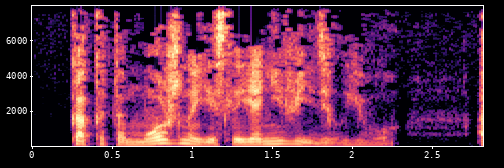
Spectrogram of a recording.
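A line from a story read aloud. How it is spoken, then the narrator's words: Irritated man. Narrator (Russian): ответил мужчина раздраженно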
